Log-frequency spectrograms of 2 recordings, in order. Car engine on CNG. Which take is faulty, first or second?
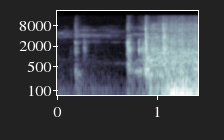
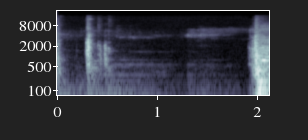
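second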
